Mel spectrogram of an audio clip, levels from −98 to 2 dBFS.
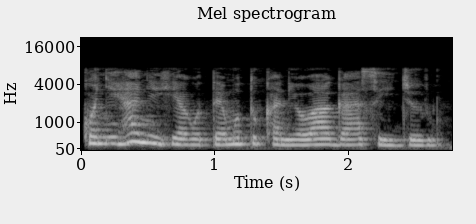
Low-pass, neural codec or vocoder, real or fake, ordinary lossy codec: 7.2 kHz; none; real; none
